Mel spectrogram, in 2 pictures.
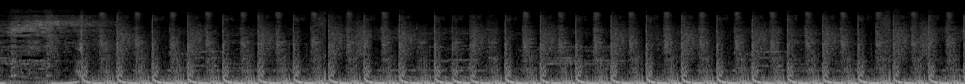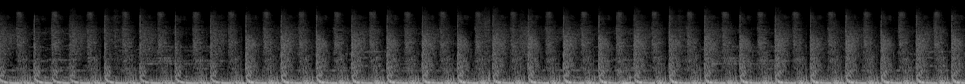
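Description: Hard techno playing with a fast, steady kick drum and deep bass. Right at the start the bass drops out briefly under a noise sweep, then the beat comes straight back in.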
